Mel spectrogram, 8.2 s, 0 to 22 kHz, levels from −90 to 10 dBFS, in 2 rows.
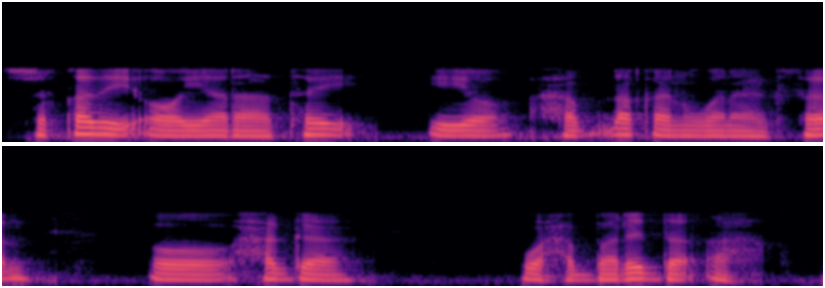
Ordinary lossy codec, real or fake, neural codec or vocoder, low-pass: none; real; none; 3.6 kHz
